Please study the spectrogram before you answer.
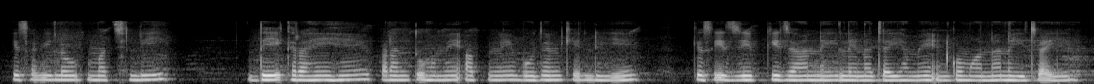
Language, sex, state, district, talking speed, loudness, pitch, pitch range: Hindi, female, Bihar, Sitamarhi, 135 wpm, -16 LUFS, 205 Hz, 195-210 Hz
